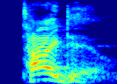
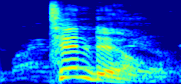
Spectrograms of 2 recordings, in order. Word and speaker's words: Tyndale: wycliffe did it and tyndale tydell tydell it's tyndale tyndale tyndale he they did it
